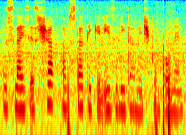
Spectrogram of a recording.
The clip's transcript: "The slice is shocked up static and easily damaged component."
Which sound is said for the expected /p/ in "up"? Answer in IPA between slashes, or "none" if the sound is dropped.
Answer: /f/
